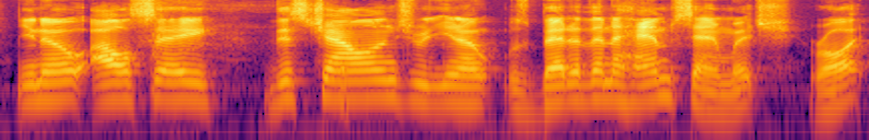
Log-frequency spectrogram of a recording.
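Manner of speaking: loosely faked Australian accent, chummy slang delivery; hammed-up, badly done Australian; awful Australian accent. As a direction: put on a bad Aussie accent. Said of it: "that's an awful Australian accent".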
